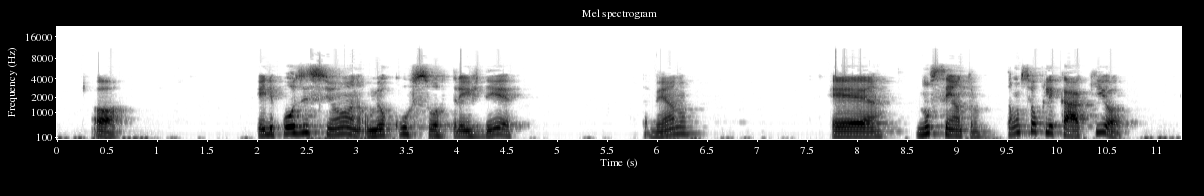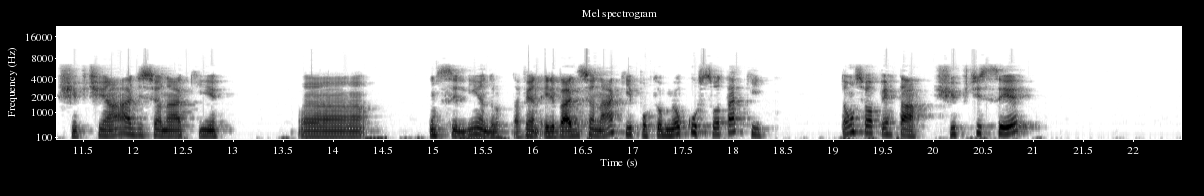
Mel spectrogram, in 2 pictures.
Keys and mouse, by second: 1.6-3.4 drag, 3.9-6.7 middle drag, 7.9-9.7 drag, 9.7-11.5 middle drag, 11.5 shift+a, 16.7-18.5 drag, 18.5 middle click, 20.9 shift+c, 21.0-22.4 middle drag.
